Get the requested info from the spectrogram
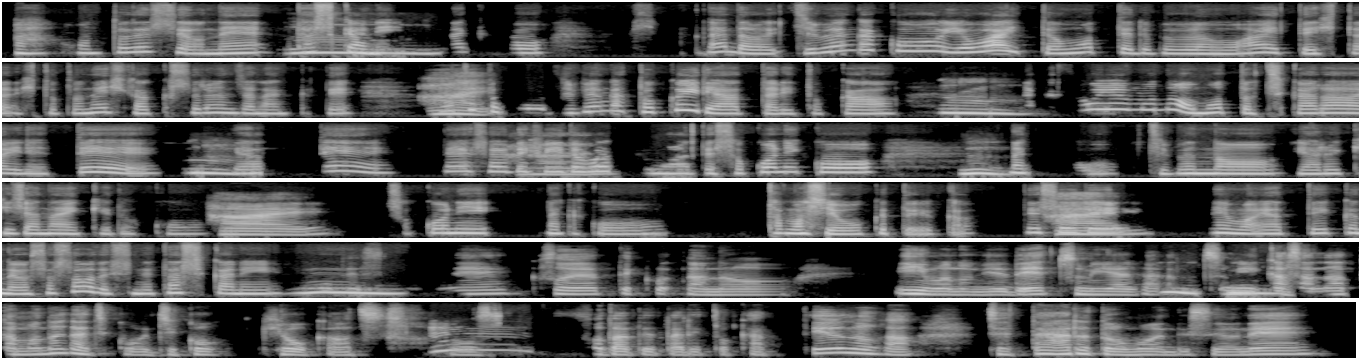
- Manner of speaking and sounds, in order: other background noise
- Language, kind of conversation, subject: Japanese, advice, 他人と比べて落ち込んでしまうとき、どうすれば自信を持てるようになりますか？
